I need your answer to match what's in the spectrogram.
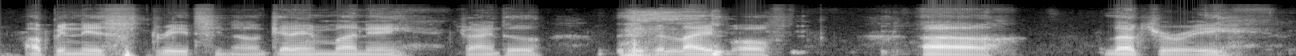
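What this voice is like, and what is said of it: Nigerian accent. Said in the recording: “Your favorite tall Nigerian ... I'm losing my accent.”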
